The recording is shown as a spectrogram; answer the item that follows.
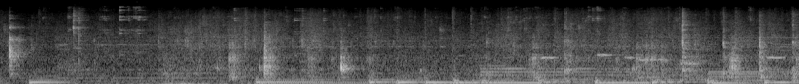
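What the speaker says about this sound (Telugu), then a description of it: "ముందు ఫస్ట్ అల్లం వేపాలండి. నూనెలో 1 గంట నూనె పోసానండి." Ginger frying in hot oil for ginger chutney, a lively sizzle broken by repeated scraping and stirring strokes in the pan, loud and close throughout.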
